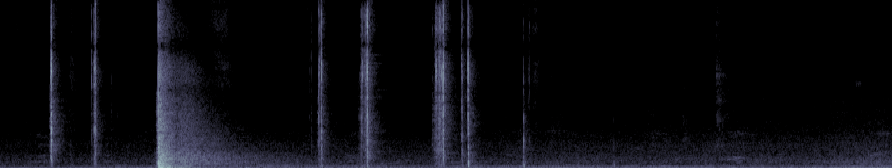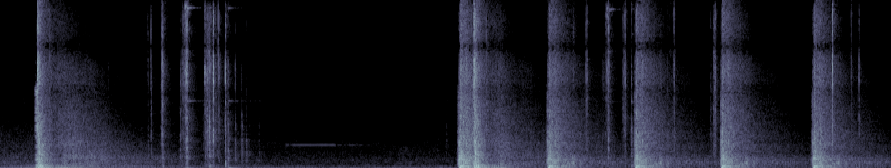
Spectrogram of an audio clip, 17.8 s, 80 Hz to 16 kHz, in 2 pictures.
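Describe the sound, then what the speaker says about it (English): Unsuppressed .357 Magnum rounds from a Ruger 77/357 bolt-action rifle: loud, sharp outdoor shots spaced several seconds apart, ending in a quicker string of five cracks, with faint echo trailing each. "So now be 5 rounds of unsuppressed 357 Magnum."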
